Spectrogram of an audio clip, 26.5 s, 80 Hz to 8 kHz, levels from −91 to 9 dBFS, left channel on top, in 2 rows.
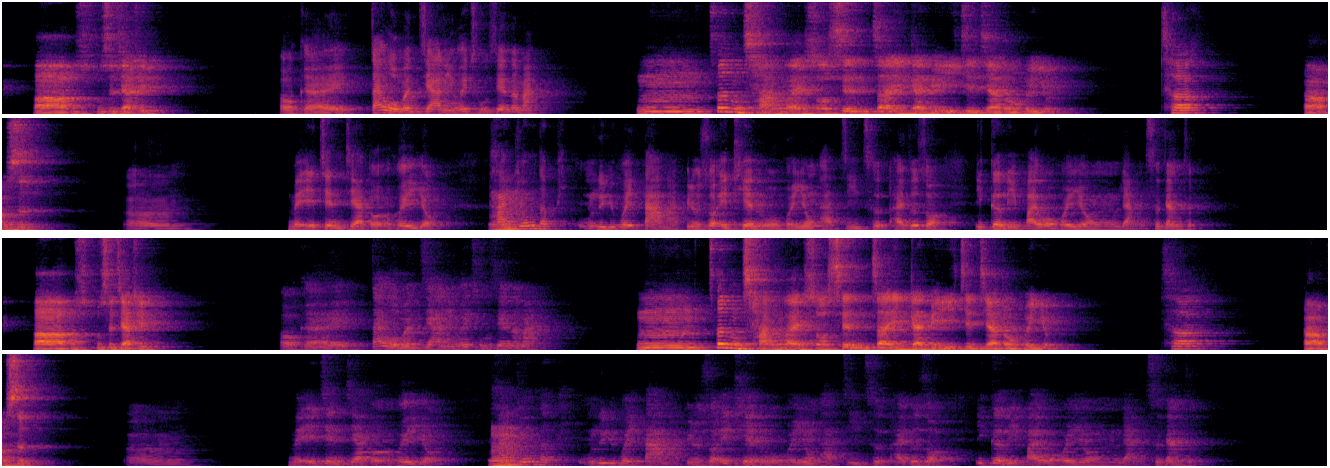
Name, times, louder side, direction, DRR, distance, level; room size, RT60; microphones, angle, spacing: voice 1, 0.3-1.5 6.3-10.6 13.0-13.5 18.1-18.5, right 3 dB, 35° right, 2 dB, 0.4 m, -28 dB
voice 2, 2.8-5.4 11.6-12.1 14.5-15.1 16.1-17.7 18.1-22.7 23.0-25.2, left 5 dB, 65° left, 6 dB, 0.3 m, -36 dB
3.3 x 2.9 x 2.8 m, 0.76 s
head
